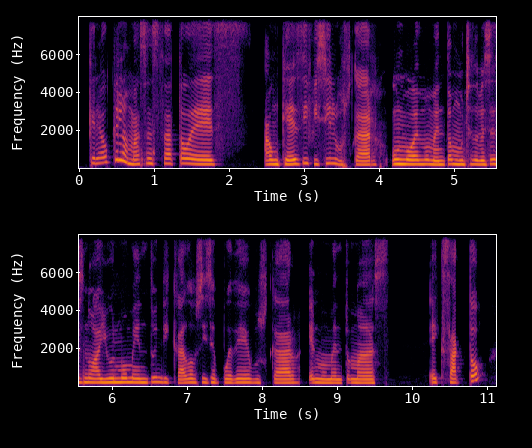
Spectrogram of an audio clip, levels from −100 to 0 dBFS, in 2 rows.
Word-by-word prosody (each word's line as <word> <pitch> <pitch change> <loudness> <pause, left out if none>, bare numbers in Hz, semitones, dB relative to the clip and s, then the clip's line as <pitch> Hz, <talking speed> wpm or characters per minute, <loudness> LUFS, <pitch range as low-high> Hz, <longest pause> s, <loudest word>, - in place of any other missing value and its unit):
Creo 275 +3 -4
que 445 - +1
lo 405 -8 +5
más 225 -1 -1
sensato 255 0 -2
es 220 -2 +4 0.6
aunque 215 +1 +3
es 225 0 +4
difícil 260 0 -4
buscar 195 -1 -1 0.2
un 230 +1 +6
buen 220 -1 +5
momento, 215 0 +1
muchas 215 0 0
veces 210 +2 0
no 215 -1 +1
hay 200 0 +1
un 210 0 +4
momento 215 0 +1
indicado, 205 -3 -4
sí 205 0 -7
se 210 - -3
puede 200 +1 -2
buscar 190 0 -3
el 195 - -5
momento 185 -1 -3
más 185 -1 -2 0.5
exacto, 205 - -2
210 Hz, 150 wpm, -31 LUFS, 195-230 Hz, 0.6 s, un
